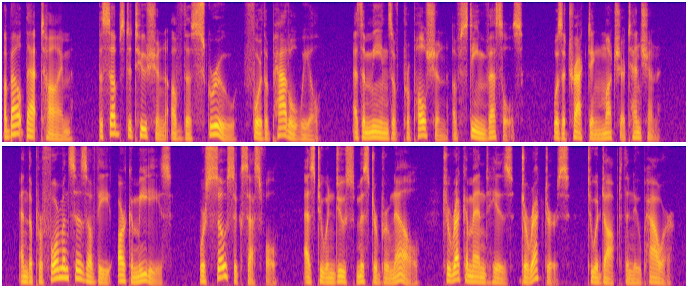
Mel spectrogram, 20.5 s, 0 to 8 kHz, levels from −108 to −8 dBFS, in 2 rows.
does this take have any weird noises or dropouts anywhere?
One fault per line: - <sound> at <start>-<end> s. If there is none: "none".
none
